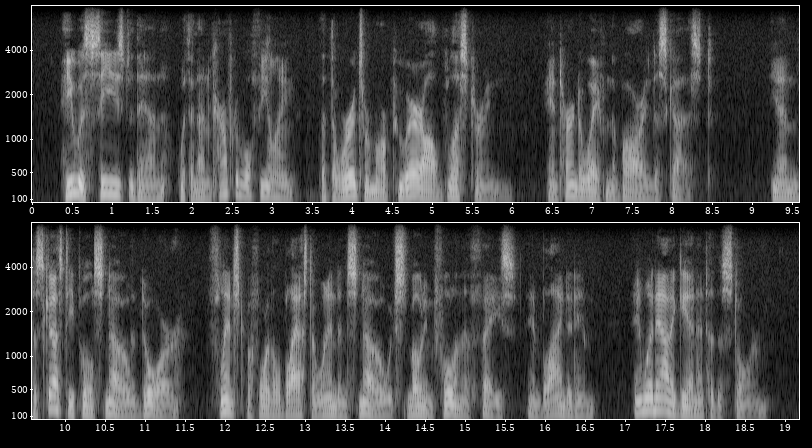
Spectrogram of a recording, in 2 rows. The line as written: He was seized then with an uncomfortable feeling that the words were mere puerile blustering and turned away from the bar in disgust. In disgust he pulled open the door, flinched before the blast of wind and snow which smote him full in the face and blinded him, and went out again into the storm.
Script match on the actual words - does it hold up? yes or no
no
